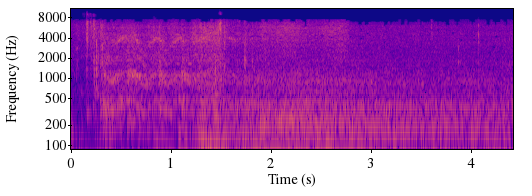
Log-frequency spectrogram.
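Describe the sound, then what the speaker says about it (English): A 1998 Nissan 240SX (S14 Kouki) with stock exhaust cranks and fires up, settling into a steady low idle rumble heard from close by inside the car, with no talking. "I'll go ahead and start it up so you can see what it sounds like from the inside of the car."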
